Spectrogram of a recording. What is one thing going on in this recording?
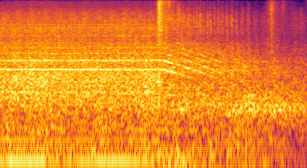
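A tractor engine hums low and then winds down.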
